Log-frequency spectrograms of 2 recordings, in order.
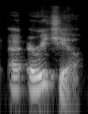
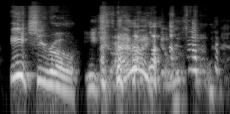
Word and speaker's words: Ichiro: He's going to become a major league favorite, just like Arichio. Arichio? How do you say his first name? Suzuki. I mean, yes, that's right. I mean, Suzuki Arichio. What am I saying? Ichiro.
